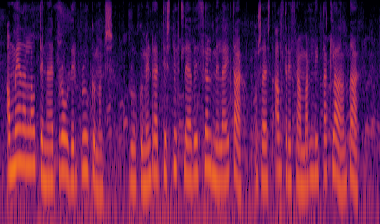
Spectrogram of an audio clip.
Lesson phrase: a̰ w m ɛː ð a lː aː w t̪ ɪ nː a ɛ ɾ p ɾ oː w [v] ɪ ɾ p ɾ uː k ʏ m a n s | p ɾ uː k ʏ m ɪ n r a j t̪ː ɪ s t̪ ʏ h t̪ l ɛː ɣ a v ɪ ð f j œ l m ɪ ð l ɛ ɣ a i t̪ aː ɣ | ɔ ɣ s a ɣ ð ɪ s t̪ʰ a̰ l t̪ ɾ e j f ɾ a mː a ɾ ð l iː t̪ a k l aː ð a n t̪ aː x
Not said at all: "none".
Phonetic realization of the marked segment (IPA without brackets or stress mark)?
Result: ð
